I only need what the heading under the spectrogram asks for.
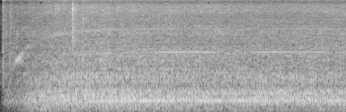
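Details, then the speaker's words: Curbside-found Kirby Sentria vacuum, outer bag worn out. Smooth steady high motor whine, no rattle or grinding; self-propel quiet, runs and cleans fine. "Self-propel works good, no noise. LED works. So, I mean, it sounds good, runs good, and performs as a vacuum just fine."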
